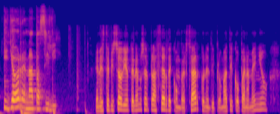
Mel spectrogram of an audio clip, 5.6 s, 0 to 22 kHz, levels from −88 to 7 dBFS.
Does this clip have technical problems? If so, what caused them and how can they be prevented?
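Yes. At 1.12 s the input likely switched to a poorer device. The spectrogram goes empty above 8.5 kHz, and the waveform drops about 5 dB with no gap. To prevent this, fix the recording input to one device and turn off automatic switching during capture.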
